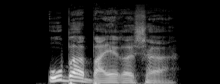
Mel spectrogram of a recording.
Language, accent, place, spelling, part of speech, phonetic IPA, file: German, Germany, Berlin, oberbayerischer, adjective, [ˈoːbɐˌbaɪ̯ʁɪʃɐ], De-oberbayerischer.ogg
- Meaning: inflection of oberbayerisch: 1. strong/mixed nominative masculine singular 2. strong genitive/dative feminine singular 3. strong genitive plural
